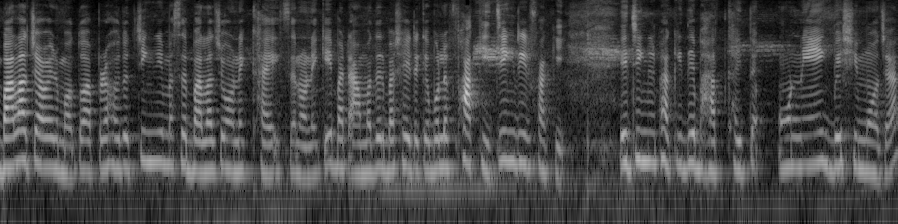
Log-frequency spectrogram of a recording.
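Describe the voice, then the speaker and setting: The intonation is monotone and flat. Noticeable background noise runs behind the voice. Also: woman, fairly high pitch for a woman. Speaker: lifestyle vlogger. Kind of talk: casual vlog narration while cooking.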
